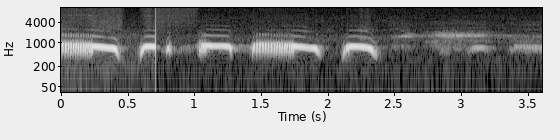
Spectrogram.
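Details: Spotted dove giving 'gáy thúc' and 'gáy gọi' coos used to provoke and lure doves: a run of loud, low, hollow coo notes, some long and held, others short and downcurved, then soft murmuring coos fading out.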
